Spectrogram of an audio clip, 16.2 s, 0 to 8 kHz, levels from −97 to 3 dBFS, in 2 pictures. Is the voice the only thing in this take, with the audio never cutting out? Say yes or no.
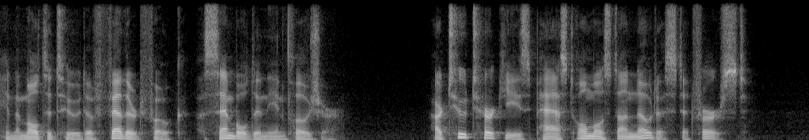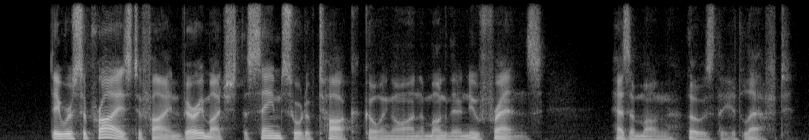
yes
